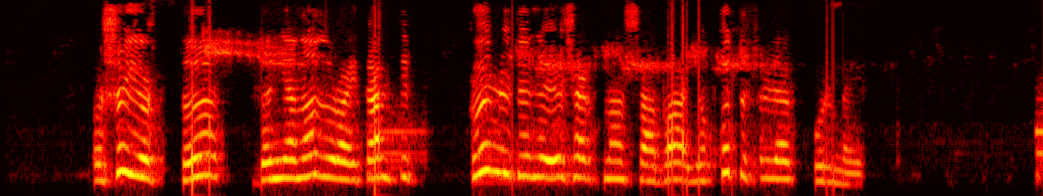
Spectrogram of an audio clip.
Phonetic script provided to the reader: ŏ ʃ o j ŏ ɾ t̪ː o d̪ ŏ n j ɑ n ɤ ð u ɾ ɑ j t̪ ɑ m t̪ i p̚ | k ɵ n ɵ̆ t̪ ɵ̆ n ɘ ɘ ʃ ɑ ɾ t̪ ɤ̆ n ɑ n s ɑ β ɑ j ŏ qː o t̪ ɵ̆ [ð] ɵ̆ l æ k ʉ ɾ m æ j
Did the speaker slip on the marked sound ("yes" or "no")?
yes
